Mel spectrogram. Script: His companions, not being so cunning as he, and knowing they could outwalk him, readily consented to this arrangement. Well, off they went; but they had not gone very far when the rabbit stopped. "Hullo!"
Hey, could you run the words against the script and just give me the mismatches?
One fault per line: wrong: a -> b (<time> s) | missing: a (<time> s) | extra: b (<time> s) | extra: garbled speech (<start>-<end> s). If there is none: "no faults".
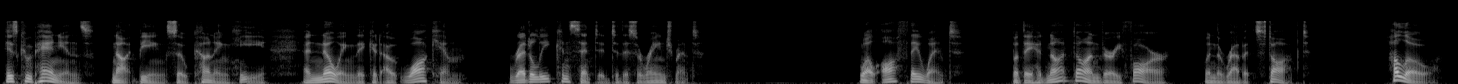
missing: as (2.3 s)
